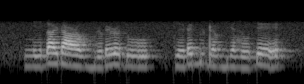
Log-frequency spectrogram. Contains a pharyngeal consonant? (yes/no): yes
